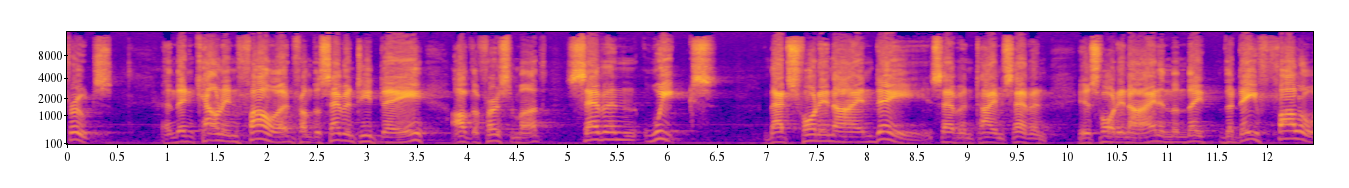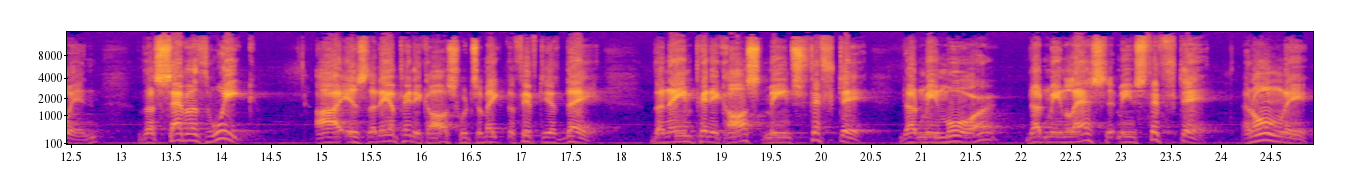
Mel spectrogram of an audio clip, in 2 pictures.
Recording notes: Originally preached at Tabernacle Baptist Church in Greenville, SC on April 28, 1974.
